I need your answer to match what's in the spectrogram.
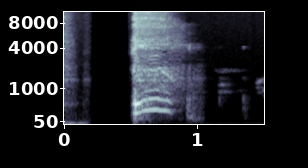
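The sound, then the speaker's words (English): A voice imitates a deep owl hoot: one short, gruff, throaty note, about a third of a second long, followed by a faint brief grunt, then silence. “The hoot is like the most masculine and deep, like bassy hoot you've ever heard.”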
